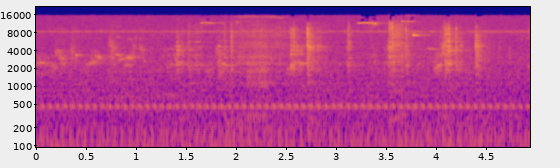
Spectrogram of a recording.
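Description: Small birds chirping and squeaking in short, irregular calls, over the low, steady rumble of a diesel locomotive approaching in the distance.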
